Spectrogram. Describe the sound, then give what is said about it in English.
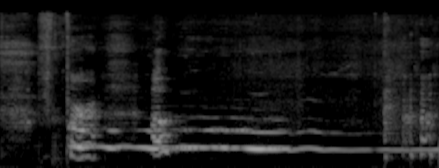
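A person mimics a dog's howl with one long, steady, drawn-out note lasting a couple of seconds, fairly loud, with brief breathy sounds before and after. “Borking. Bork, bork. A howl.”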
